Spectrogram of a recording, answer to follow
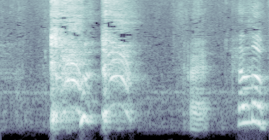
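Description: A young woman's voice: two short voiced sounds about half a second in, then she starts talking near the end.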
